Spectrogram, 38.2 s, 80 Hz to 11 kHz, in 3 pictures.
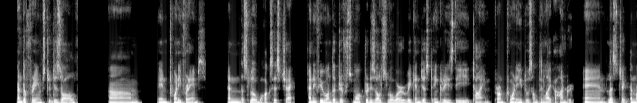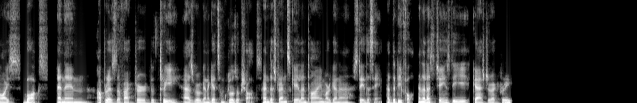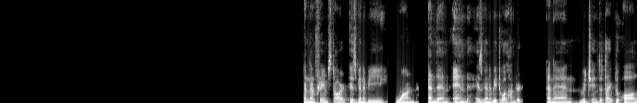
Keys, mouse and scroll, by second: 0.7-1.5 drag, 2.1-5.4 drag, 5.5-6.4 scroll down 2, 6.4-8.8 scroll down 3, 8.8-10.3 scroll down 1, 10.3-15.8 drag, 18.4-19.1 scroll down 1, 19.1-20.4 scroll down 1, 20.5-22.9 scroll down 2, 22.9-36.5 drag, 24.5 BackSpace, 24.8 BackSpace, 24.9 BackSpace, 25.1 BackSpace, 35.7 KP_0.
